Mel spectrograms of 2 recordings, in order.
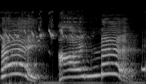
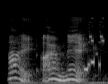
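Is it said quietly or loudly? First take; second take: loudly; quietly. First: It is said at a louder volume. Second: It is said at a quieter volume.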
